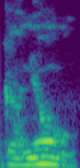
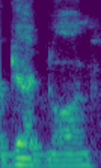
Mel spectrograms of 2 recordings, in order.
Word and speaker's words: Gagnon: on um people like Robert gagne or Gagnon depending on how you want to pronounce it because I speak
